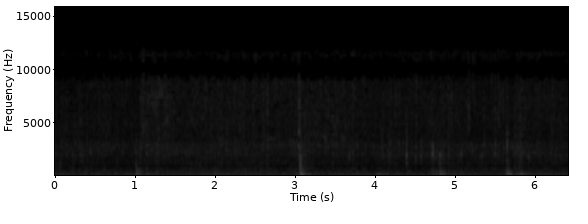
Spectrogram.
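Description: Boiled black chickpeas sizzling steadily as they fry in oil and spices, with a spoon stirring and knocking against the pan a few times; the loudest knock comes about three seconds in.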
